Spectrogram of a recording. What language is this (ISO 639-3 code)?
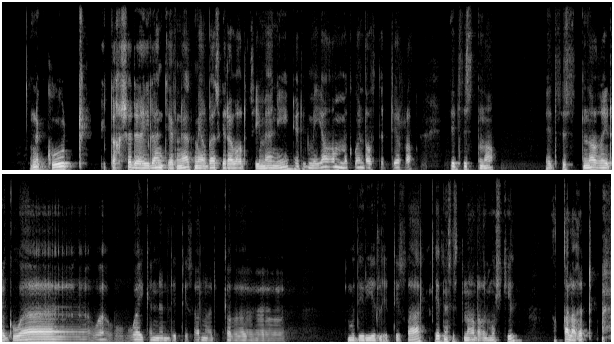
thv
